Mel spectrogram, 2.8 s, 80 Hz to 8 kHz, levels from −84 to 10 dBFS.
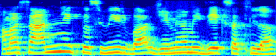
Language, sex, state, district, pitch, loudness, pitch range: Bhojpuri, female, Uttar Pradesh, Ghazipur, 260 Hz, -15 LUFS, 245-275 Hz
